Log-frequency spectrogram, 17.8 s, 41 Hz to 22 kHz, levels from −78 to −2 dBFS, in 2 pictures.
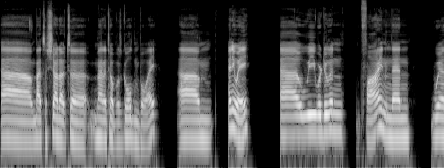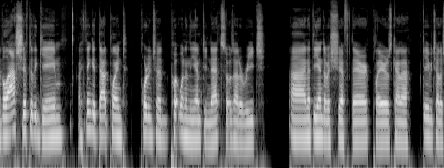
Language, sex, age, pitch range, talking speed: English, male, 20-39, 120-135 Hz, 200 wpm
